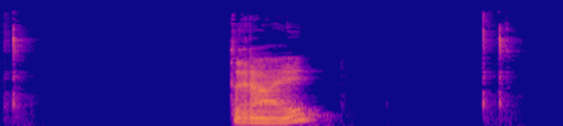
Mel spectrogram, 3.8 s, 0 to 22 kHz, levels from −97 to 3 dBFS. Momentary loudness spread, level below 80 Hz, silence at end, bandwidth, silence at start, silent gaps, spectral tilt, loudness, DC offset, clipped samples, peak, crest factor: 19 LU; -70 dBFS; 0.35 s; 15.5 kHz; 0.1 s; 0.31-1.53 s, 2.37-2.57 s, 2.63-3.21 s; -5 dB/octave; -32 LUFS; under 0.1%; under 0.1%; -14 dBFS; 24 dB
